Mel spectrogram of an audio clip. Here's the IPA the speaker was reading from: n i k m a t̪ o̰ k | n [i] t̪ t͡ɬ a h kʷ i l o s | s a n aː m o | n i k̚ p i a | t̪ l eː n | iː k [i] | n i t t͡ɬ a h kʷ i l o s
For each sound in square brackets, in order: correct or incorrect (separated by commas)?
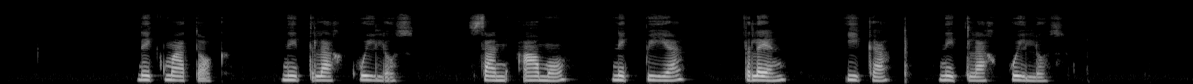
correct, incorrect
